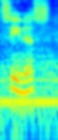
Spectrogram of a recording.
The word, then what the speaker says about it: Sinus: pipistrelle cenus it's spelled like sinus but they pronounce it cenus that's a motor glider big long wings i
